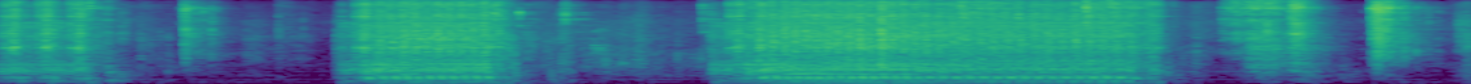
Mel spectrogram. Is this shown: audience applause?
no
